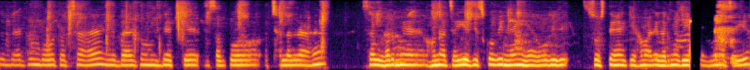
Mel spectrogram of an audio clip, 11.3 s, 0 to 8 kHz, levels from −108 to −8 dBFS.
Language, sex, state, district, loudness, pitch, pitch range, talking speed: Hindi, female, Bihar, Begusarai, -17 LUFS, 215 Hz, 210-220 Hz, 190 wpm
